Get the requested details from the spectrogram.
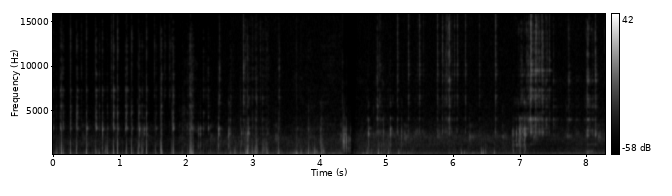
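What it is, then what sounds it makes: Gold-plated metal lamp tapped with nails. Fingernails tap and clink rapidly on the body and lid of a small, hollow, gold-plated metal magic lamp, producing bright, short metallic clicks with little ring. A brief break falls near the middle, then lighter, scattered taps and a soft scratchy rustle follow.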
